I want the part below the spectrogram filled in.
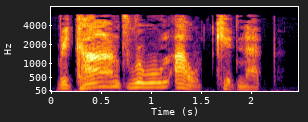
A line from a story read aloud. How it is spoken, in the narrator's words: growled Moody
